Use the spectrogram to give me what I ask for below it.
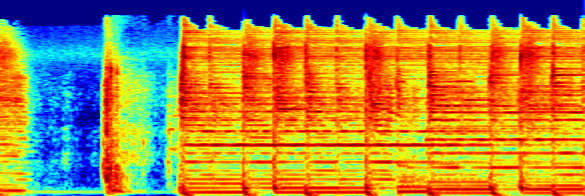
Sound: car door closing; upbeat music

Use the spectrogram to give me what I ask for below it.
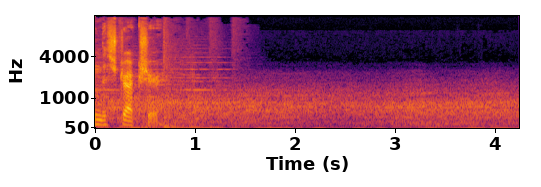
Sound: wind blowing

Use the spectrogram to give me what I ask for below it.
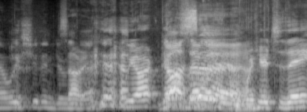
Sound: laughing

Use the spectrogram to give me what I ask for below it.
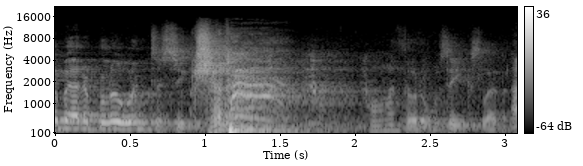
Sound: audience laughs

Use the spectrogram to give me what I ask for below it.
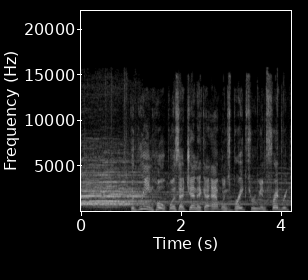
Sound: cheers and Applause

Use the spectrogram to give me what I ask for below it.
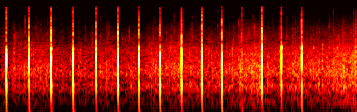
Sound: applause

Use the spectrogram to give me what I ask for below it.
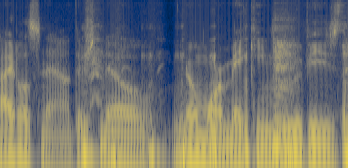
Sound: laughter

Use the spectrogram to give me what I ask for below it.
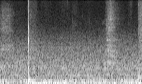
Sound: sighing in despair

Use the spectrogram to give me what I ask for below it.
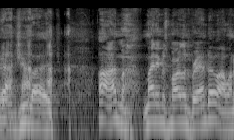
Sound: Michael laughs

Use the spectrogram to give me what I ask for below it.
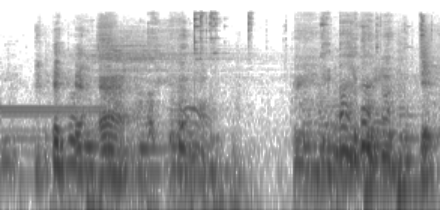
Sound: chuckles

